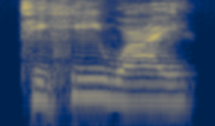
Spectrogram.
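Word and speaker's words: Tuhiwai: Lopez referred to Linda, and I too may struggle on the pronunciation, Tehiwai Smith.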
